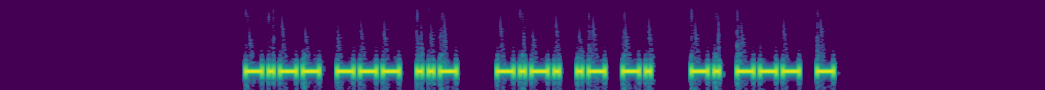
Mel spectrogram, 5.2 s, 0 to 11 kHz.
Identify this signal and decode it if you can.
Morse code, heard as a keyed tone, about 45 wpm, 700 Hz. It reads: YOU CAN NOT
